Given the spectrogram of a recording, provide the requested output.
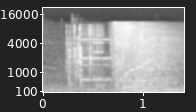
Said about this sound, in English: The blast door opens, revealing a small chamber.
